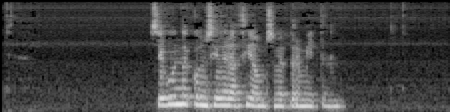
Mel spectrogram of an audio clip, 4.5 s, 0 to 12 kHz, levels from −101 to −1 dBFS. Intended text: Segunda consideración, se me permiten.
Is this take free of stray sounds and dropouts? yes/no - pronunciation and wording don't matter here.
yes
